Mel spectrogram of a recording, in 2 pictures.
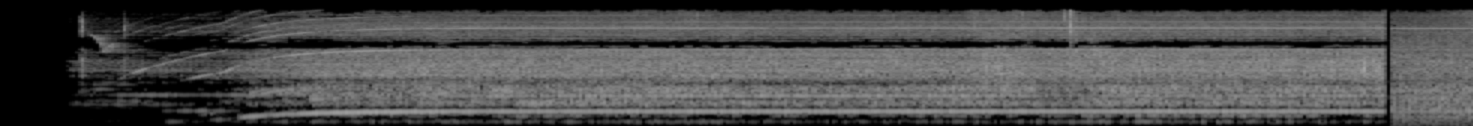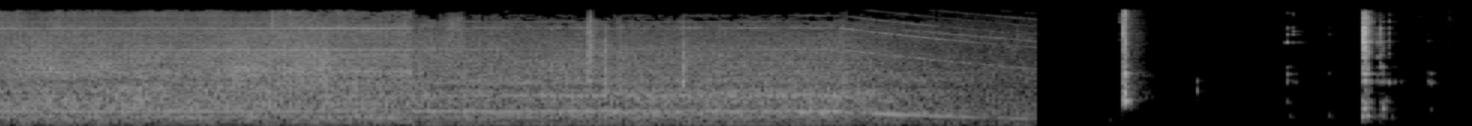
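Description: Canister vacuum cleaner switched on: its motor whine rises to a steady pitch within about two seconds, then runs steadily as the hose nozzle sucks up sawdust from a concrete floor. Near the end it is switched off and the whine falls away, followed by a sharp clink.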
